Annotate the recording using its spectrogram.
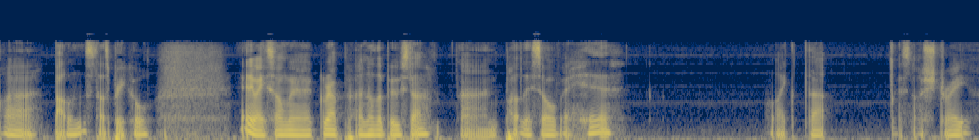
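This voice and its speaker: A man giving relaxed, rambling commentary on his game, chuckling often. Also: fairly low pitch, creaky, no room sound, dull audio. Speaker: let's play gamer. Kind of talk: casual gameplay commentary.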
